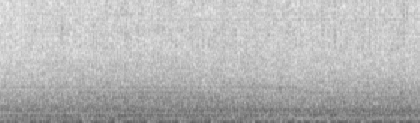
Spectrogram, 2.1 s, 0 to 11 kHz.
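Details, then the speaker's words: Turbocharged car at idle after a boost-controller test spiked to about 15 psi: lumpy idle with a regular stumble and uneven exhaust pulses; misfire from a dead ignition coil, confirmed by swapping coils between cylinders. "so basically what that means is coil to the it died we switched coil to from cylinder three to two cylinder three was dead at first"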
